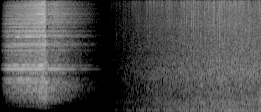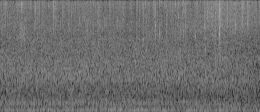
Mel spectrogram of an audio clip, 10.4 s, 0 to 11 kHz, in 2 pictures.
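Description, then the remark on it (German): After a brief tonal sound and a short pause, a steady, dense patter of dripping and trickling water runs down a brick lattice wall, continuous and fairly loud to the end. The wall is the roughly 4-metre-high circular brick lattice of the Windfänger in St. Pölten, which wind passes through. “Es ist ein Ziegelgitter, durch das der Wind streicht und an dem permanent das Wasser heruntertropft.”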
